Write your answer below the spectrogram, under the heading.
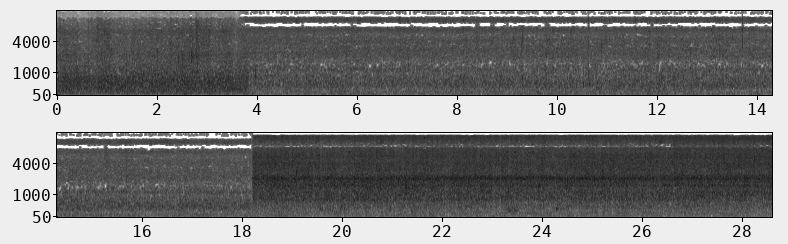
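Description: Heavy hail and rain pelting down, a loud steady noise. It changes abruptly about four seconds in and again about eighteen seconds in, as separate recordings of the storm follow one another, the last of them hail striking a swimming pool.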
